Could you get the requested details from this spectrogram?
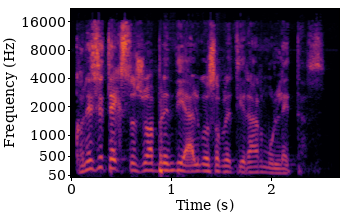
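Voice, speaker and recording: Fairly quick in his delivery, a male pastor with a voice a little higher than most men's preaches a lively storytelling sermon to a church congregation. He acts out Bible scenes and dialogue and jokes easily with the people there.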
